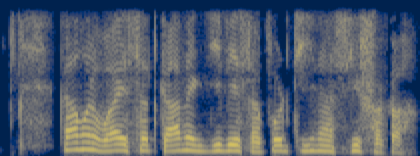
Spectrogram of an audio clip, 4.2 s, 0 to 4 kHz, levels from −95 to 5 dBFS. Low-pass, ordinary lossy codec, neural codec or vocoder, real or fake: 3.6 kHz; AAC, 24 kbps; none; real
